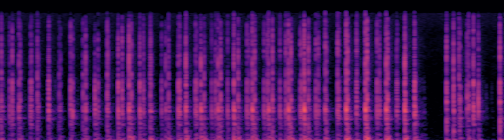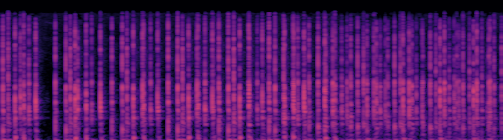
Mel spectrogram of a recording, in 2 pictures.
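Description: A flat, hollow, printed cardboard product box is held in both hands and tapped rapidly with fingertips and nails on its faces and edges. The result is a steady stream of dull, hollow thuds with light clicks, each dying away almost at once, broken by a couple of brief pauses in the middle.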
